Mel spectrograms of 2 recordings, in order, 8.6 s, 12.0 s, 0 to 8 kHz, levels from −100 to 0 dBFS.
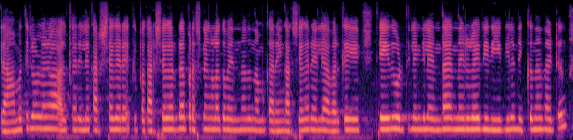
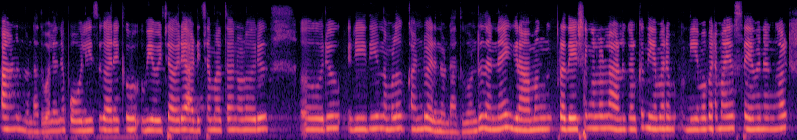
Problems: none marked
